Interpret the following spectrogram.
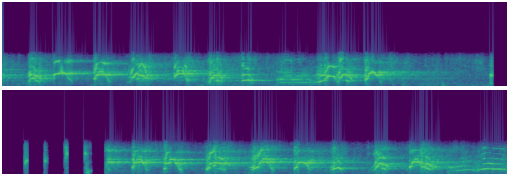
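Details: Squirrel dog Rock on the trail of a squirrel at Millen, giving a steady stream of sharp, ringing barks mixed with wavering, bawled howls, a second of near silence with a few clicks midway, then the barking resumes just as fast.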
